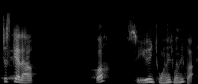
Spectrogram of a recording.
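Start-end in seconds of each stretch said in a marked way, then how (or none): none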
